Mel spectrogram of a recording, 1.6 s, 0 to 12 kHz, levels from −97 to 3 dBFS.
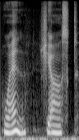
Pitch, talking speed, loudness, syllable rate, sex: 190 Hz, 115 wpm, -16 LUFS, 3.1 syllables/s, female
